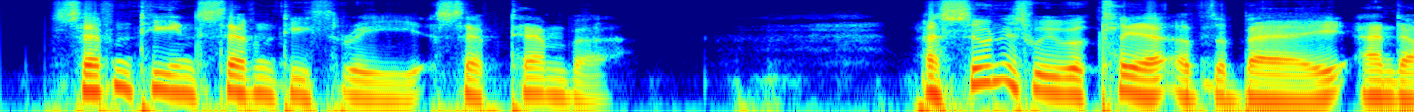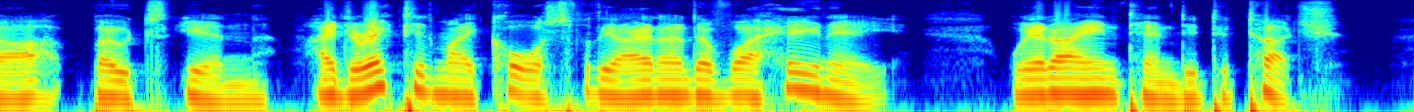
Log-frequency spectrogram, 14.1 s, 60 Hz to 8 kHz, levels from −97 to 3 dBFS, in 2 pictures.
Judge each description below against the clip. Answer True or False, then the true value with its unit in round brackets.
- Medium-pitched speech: False (125 Hz)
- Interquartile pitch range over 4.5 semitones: False (3.5 semitones)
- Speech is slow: True (125 wpm)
